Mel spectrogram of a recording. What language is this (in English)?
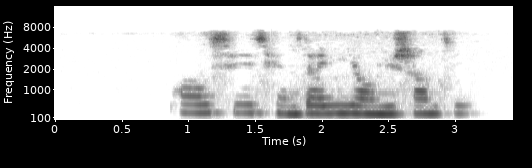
Chinese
